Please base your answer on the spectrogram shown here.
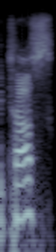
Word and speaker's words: TUSC: and he runs a tusk coin is that how you say it we just say tusk which stands for the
